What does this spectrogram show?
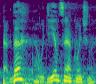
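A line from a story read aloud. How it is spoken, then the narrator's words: Relieved sigh. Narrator (Russian): вздохнул облегченный господь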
